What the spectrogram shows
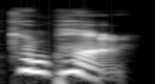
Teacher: That little punch on the second part, that's the stress.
